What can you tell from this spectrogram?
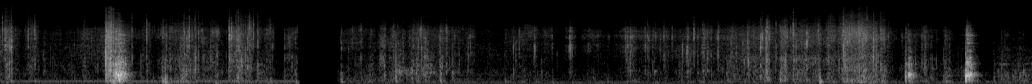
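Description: Plastic bubble mailer crinkling and rustling as it is opened and a hand rummages inside, with one loud crackle about a second in and a short break in the sound about three seconds in. Two sharper knocks come near the end as the boxed watch is drawn out.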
